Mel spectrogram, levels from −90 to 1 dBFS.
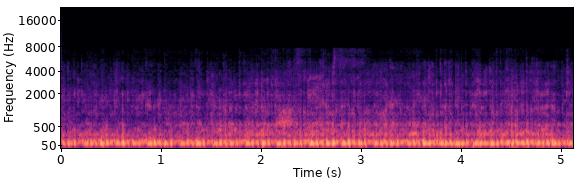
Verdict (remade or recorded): remade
